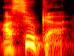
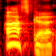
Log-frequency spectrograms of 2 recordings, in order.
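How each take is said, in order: First: The u vowel is fully pronounced. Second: The u vowel is weak, nearly silent. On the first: The speaker calls it wrong. "and not" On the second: The speaker calls it right. "the vowel U is often weakly pronounced"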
